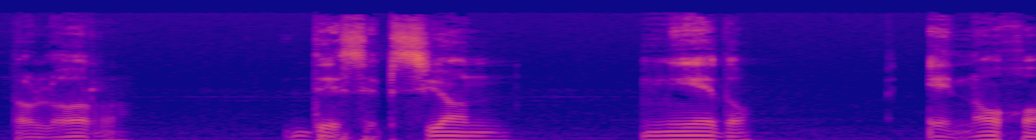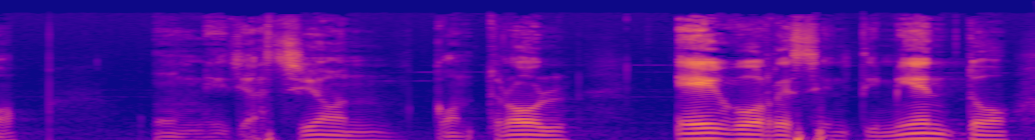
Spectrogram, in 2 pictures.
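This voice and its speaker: A man narrating a radio novel in a measured, dramatic way with deliberate emphasis. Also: sits low, steady tone, a little mellow.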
